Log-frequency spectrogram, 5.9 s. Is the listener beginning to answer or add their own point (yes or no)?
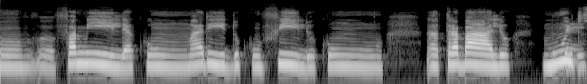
yes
